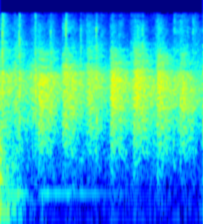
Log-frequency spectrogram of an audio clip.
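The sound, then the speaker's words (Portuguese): Audience applause fills the moment: a dense, steady wash of many hands clapping, fairly loud and even throughout, with no voices standing out above it. “Que bom, pode aplaudir mesmo.”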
